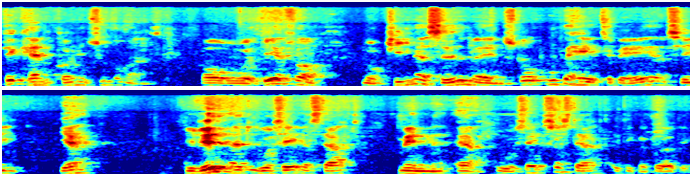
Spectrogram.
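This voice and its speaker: A man's fairly high, somewhat breathy voice has a dark, mellow tone and lively intonation. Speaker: professor emeritus. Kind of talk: panel presentation; panel discussion.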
